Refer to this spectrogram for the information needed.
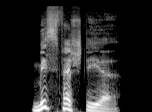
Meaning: inflection of missverstehen: 1. first-person singular present 2. first/third-person singular subjunctive I 3. singular imperative
- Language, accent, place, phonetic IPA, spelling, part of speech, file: German, Germany, Berlin, [ˈmɪsfɛɐ̯ˌʃteːə], missverstehe, verb, De-missverstehe.ogg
